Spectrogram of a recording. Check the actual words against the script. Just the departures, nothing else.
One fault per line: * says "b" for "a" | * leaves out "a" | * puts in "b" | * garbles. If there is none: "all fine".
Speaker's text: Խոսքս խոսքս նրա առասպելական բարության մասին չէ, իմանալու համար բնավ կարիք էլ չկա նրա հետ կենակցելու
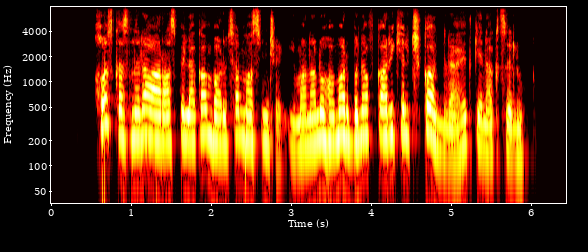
* leaves out "խոսքս"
